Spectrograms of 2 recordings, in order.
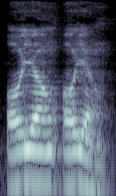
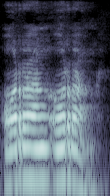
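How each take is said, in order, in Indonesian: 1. Kata ini diucapkan dengan bunyi Y. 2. Kata ini diucapkan dengan bunyi R.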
